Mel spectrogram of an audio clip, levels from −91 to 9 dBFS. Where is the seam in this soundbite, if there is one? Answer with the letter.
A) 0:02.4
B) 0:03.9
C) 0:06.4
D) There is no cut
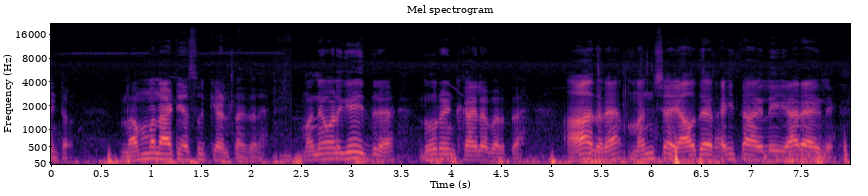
A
